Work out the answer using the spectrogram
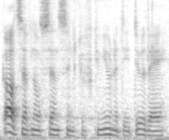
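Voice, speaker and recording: A fairly low, somewhat mellow male voice keeps a steady tone and normal speed. During his playthrough he reads game dialogue aloud theatrically as part of his commentary, sometimes fumbling and going back to restart a line.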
